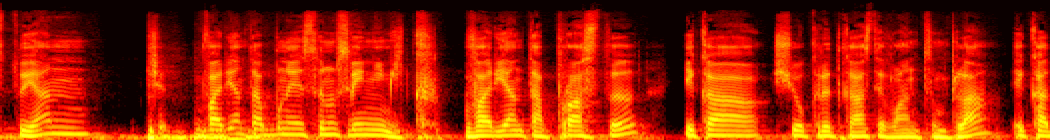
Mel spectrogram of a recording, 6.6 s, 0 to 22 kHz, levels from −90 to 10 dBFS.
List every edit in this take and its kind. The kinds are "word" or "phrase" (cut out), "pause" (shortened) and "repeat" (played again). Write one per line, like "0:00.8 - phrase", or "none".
0:02.2 - word
0:04.2 - pause
0:05.5 - word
